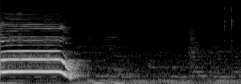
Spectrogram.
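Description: A man's high-pitched, held "Oh!" shout of excitement, lasting about two-thirds of a second and dropping in pitch as it cuts off. Faint background music follows.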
